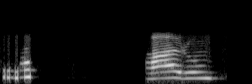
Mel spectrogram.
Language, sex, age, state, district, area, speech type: Hindi, female, 18-30, Uttar Pradesh, Ghazipur, urban, conversation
